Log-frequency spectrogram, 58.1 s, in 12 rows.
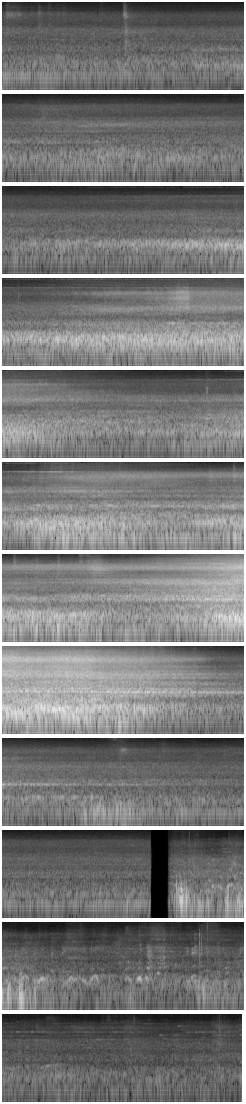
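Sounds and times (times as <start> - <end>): train wheels rumbling: 9.8 - 44.6.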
